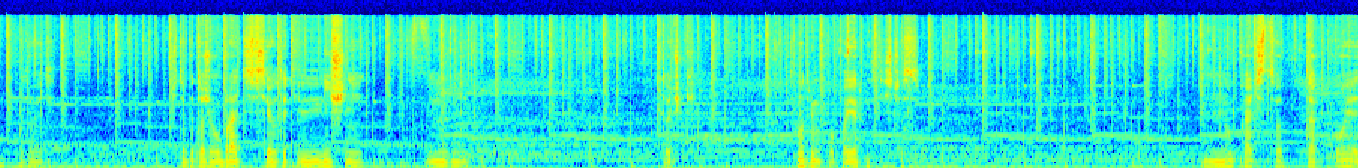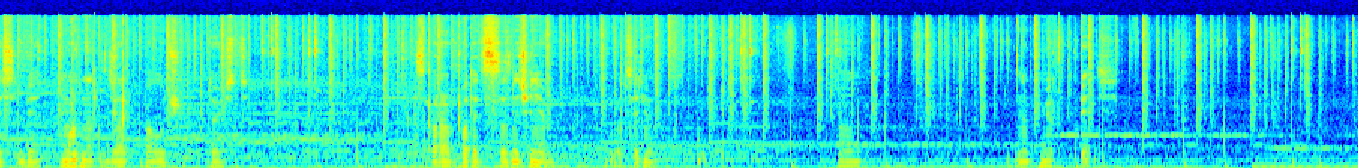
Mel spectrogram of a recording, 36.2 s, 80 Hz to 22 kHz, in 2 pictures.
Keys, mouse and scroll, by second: 5.4 scroll down 1, 6.0 right click, 6.5 scroll up 1, 7.3 scroll, 7.6 scroll down 1, 8.3 scroll up 1, 8.7-11.1 right drag, 11.1 click, 12.1-12.6 scroll down 1, 13.0 click, 14.1 scroll down 1, 14.3 scroll up 1, 15.5 scroll down 1, 15.9 scroll up 1, 16.1 right click, 16.6 scroll down 1, 16.8 scroll up 1, 17.3-18.7 right drag, 18.7 scroll down 1, 19.1 right click, 19.7 ctrl+z, 19.9 scroll down 1, 20.5 scroll up 1, 21.6 click, 21.8 click, 22.6 scroll down 1, 23.0 scroll up 1, 23.0 right click, 23.6 ctrl+z, 24.8 scroll down 1, 25.5-25.9 scroll up 1, 26.5 ctrl+t, 28.0 click, 30.8 BackSpace, 35.3 click.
